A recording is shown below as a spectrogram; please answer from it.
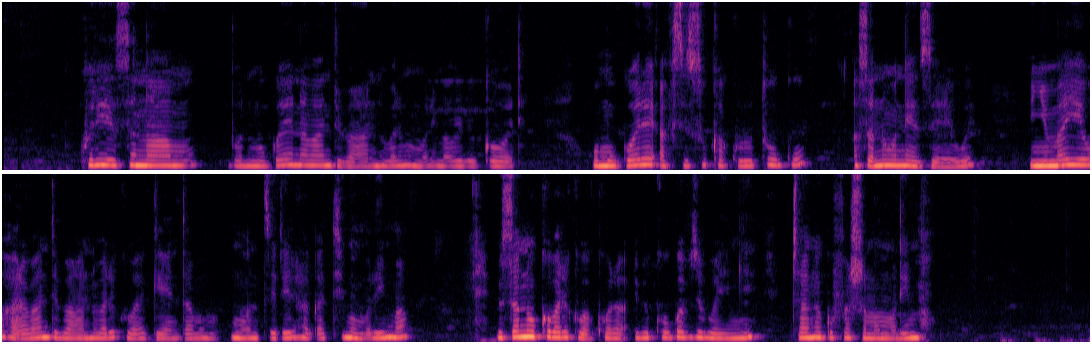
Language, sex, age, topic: Rundi, female, 18-24, agriculture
